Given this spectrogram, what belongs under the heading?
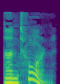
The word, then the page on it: untorn: British English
